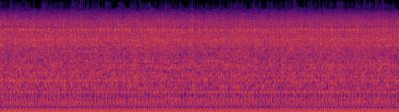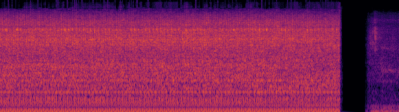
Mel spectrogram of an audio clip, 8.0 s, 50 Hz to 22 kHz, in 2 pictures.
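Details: Briggs & Stratton Vanguard 20 HP V-twin zero-turn mower after the old boot was fitted onto the spark plug wire: loud, even, steady V-twin beat with no stumbles, then shutdown. It is running smoothly.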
